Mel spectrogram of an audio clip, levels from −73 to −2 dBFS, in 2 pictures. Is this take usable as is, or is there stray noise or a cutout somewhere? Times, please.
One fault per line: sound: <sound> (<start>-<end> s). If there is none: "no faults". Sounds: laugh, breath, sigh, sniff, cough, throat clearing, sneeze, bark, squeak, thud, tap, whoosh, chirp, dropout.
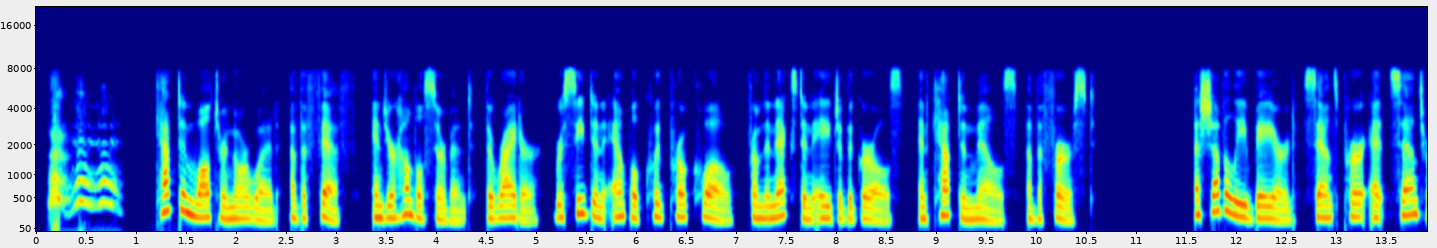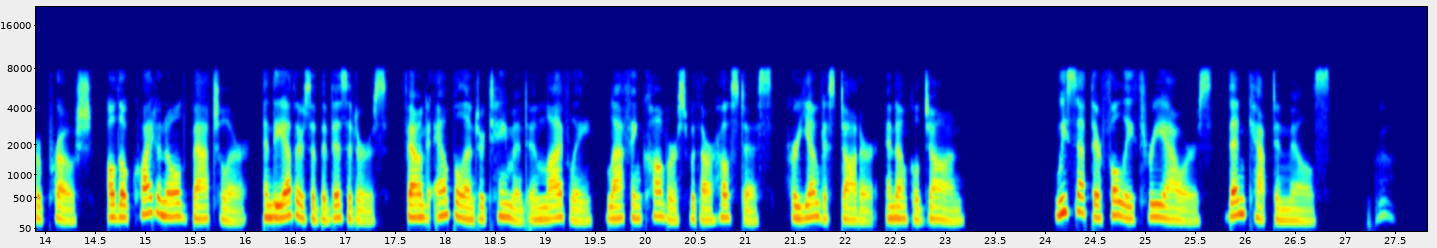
sound: bark (0.1-0.9 s)
sound: breath (27.2-27.5 s)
